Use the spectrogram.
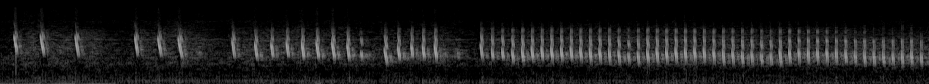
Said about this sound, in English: Yeah, so what we're listening to are calls produced by the big brown bat, the local species, and it's going after insect prey.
